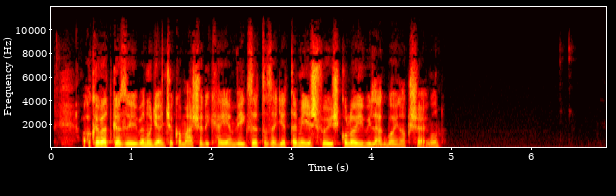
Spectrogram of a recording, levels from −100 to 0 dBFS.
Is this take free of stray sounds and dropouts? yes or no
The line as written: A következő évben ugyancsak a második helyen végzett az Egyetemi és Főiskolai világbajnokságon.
yes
